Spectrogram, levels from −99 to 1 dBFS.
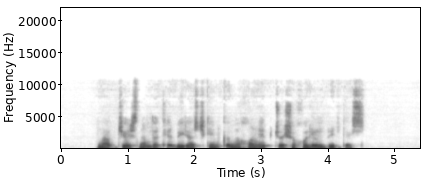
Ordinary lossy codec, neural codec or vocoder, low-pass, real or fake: MP3, 96 kbps; codec, 44.1 kHz, 2.6 kbps, DAC; 10.8 kHz; fake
